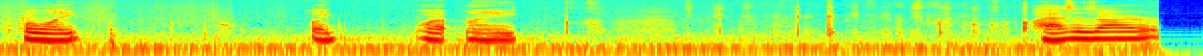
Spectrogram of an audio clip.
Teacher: block on the initial K sound in the word classes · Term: Blocks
